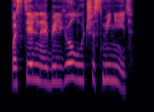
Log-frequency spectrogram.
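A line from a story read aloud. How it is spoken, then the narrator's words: Shouted. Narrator (Russian): крикнул Леха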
